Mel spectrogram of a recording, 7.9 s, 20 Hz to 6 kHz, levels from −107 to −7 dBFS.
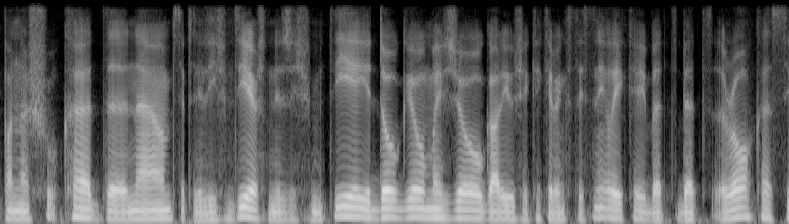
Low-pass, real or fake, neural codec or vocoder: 5.4 kHz; fake; codec, 16 kHz in and 24 kHz out, 0.9 kbps, LongCat-Audio-Codec, four codebook decoder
